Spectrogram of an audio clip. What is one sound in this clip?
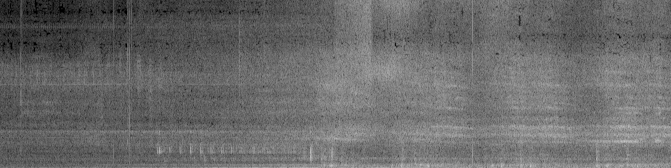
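A passenger train approaches and rushes through the station with a rising roar.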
